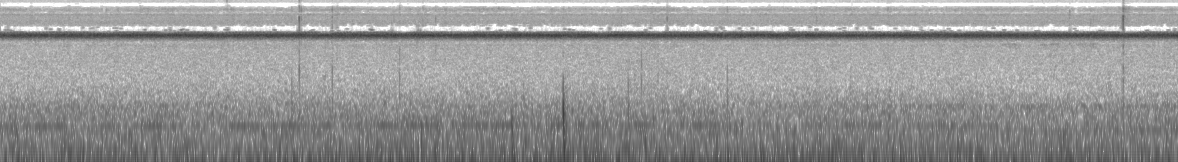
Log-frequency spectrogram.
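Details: Bell cricket chorus ringing as a constant high, metallic tone without pause, with only occasional campfire pops and a faint low hum beneath.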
